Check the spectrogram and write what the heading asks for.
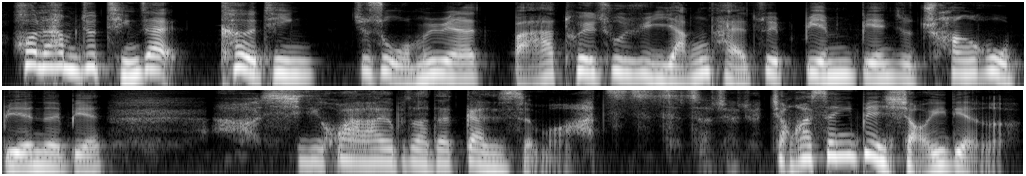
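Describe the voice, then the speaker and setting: Animated woman telling a story. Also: mid-range voice, fast, no echo, studio quality. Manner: animated, acts out sounds and voices. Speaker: podcast host. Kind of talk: lively storytelling chat.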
